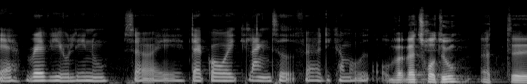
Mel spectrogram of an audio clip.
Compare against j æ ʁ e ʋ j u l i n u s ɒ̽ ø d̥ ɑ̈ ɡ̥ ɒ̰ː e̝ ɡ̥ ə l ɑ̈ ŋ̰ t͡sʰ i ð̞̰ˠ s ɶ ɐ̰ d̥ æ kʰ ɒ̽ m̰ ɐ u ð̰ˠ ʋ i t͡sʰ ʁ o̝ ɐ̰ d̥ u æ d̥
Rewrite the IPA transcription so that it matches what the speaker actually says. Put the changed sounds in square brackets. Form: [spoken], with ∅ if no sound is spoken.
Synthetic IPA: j æ ʁ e ʋ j u l i n u s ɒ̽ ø d̥ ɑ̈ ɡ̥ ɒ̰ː e̝ ɡ̥ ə l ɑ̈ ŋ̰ t͡sʰ i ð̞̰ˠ [f] ɶ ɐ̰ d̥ [i] kʰ ɒ̽ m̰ ɐ u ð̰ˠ ʋ [æ] t͡sʰ ʁ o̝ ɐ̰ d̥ u æ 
